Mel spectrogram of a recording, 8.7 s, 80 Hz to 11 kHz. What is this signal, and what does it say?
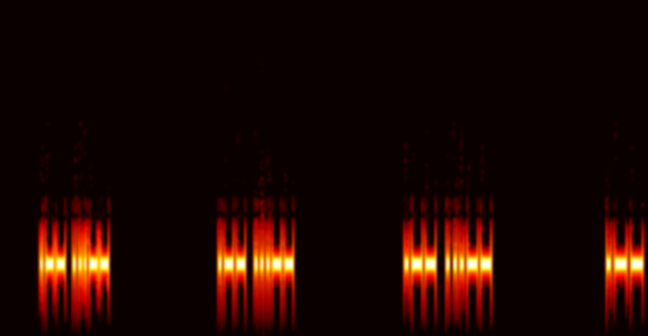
Morse code, heard as a keyed tone, about 30 wpm, 700 Hz. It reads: W3 W3 W3 W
